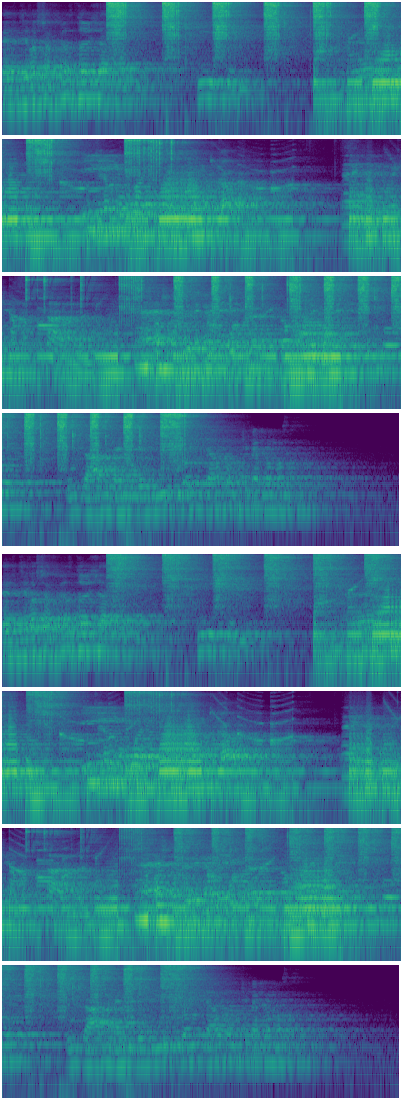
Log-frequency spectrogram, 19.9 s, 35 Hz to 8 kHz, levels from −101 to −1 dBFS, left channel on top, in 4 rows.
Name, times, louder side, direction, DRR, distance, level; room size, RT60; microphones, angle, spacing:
voice 1, 0.0-1.5 4.1-4.7 6.0-7.9 11.7-13.4, equal, 55° right, -2 dB, 6.3 m, -43 dB
sound 1, 1.3-1.6 2.0-2.3 2.6-2.9 3.3-3.6 3.9-4.1 4.5-4.8 5.3-5.6 6.5-7.1 10.3-10.5 10.8-11.0 11.4-11.7 12.1-12.3 12.6-13.2 13.5-17.3, left 10 dB, 40° left, 1.6 m, -28 dB
voice 2, 2.4-3.0 5.9-6.8 9.2-11.1 11.6-13.1 13.4-15.1 15.8-18.6, left 1 dB, 10° right, -3 dB, 3.6 m, -45 dB
sound 2, 3.9-8.6 9.3-14.2, left 1 dB, 90° right, 1.3 m, -36 dB
24.0 x 17.0 x 6.7 m, 2.5 s
head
